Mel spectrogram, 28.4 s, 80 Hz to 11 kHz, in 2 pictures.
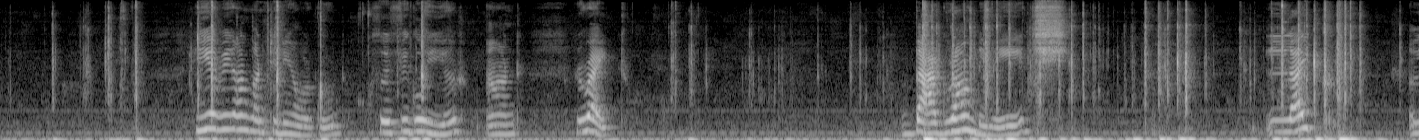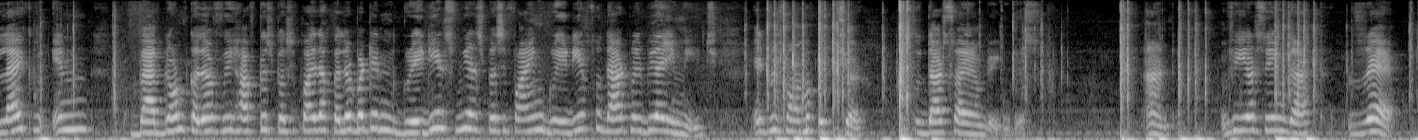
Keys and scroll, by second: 1.3 BackSpace, 2.1 BackSpace, 4.0 Return, 8.9-13.7 typing, 15.2 shift+;, 21.8-23.2 typing, 23.4 Return, 24.5 Right, 25.4 ;, 26.8 Left, 27.1 r.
